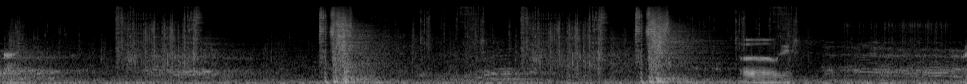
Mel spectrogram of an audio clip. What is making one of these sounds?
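A crossbow fires bolts with sharp snaps.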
